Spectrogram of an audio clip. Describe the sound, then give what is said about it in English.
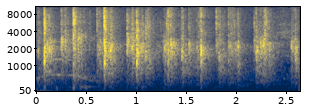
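An audience claps for the Lord Jesus together in a steady, even rhythm, about three claps a second, sharp and moderately loud, with no voices over it. “Clap for the Lord Jesus.”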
